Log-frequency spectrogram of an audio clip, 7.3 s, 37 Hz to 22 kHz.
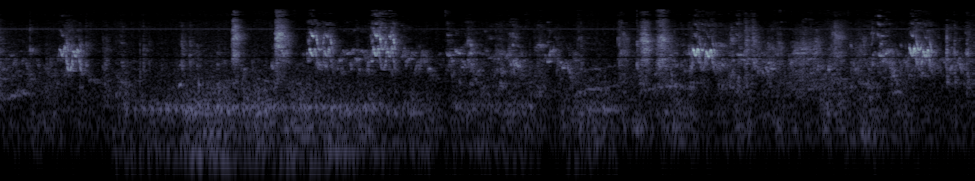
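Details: Young budgerigars around millet, 3 May 2024: sharp high chirps and short squawks spaced unevenly through the clip, with a low background murmur.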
